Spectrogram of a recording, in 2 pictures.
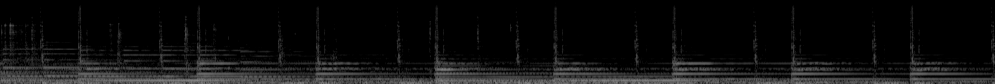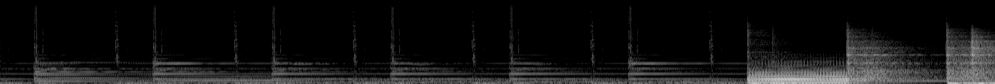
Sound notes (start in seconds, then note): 4.3 ticking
